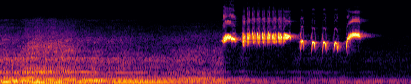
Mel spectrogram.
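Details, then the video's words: Orange-headed thrush song used as a lure to prompt kept birds to sing: a low traffic-like rumble gives way to a quick burst of about a dozen bright, clear notes in just over a second, ending in one longer phrase. "Kicauan Burung ANIS MERAH"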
